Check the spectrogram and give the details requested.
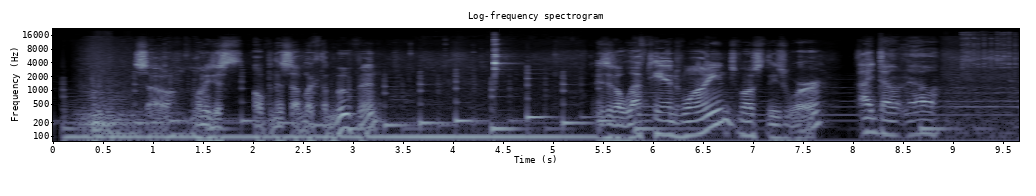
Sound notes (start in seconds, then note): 4.4 clinks; 9.0 creaking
